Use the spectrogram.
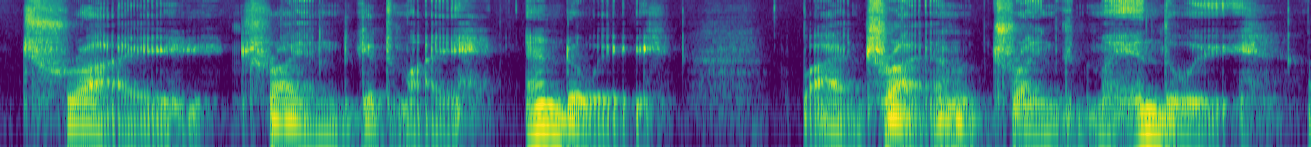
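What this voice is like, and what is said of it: A creepy put-on voice. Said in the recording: “I went from Sean Connery to a really creepy voice.”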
